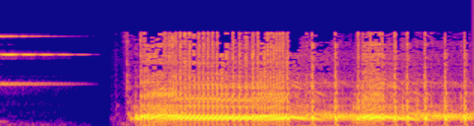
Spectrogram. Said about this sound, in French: Ce moteur, c'est celui d'une souffleuse de feuilles reconvertie en machine de mort. Raccordée à un tuyau, elle relâche du monoxyde de carbone dans des terriers de lapins qui pullulent dans cette banlieue pavillonnaire de Melbourne.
